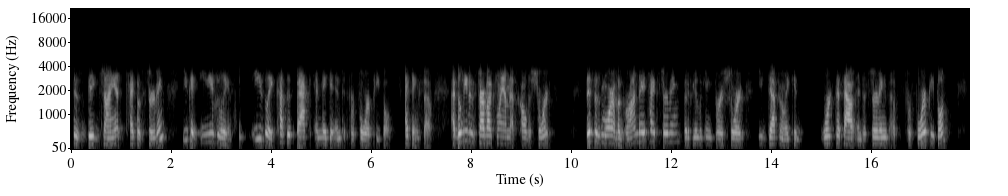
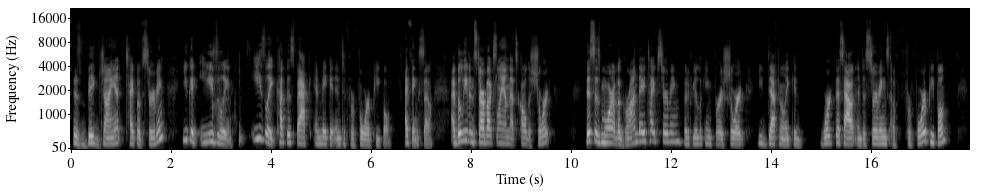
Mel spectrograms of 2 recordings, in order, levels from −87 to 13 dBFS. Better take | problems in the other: second | phone-call audio; poor line

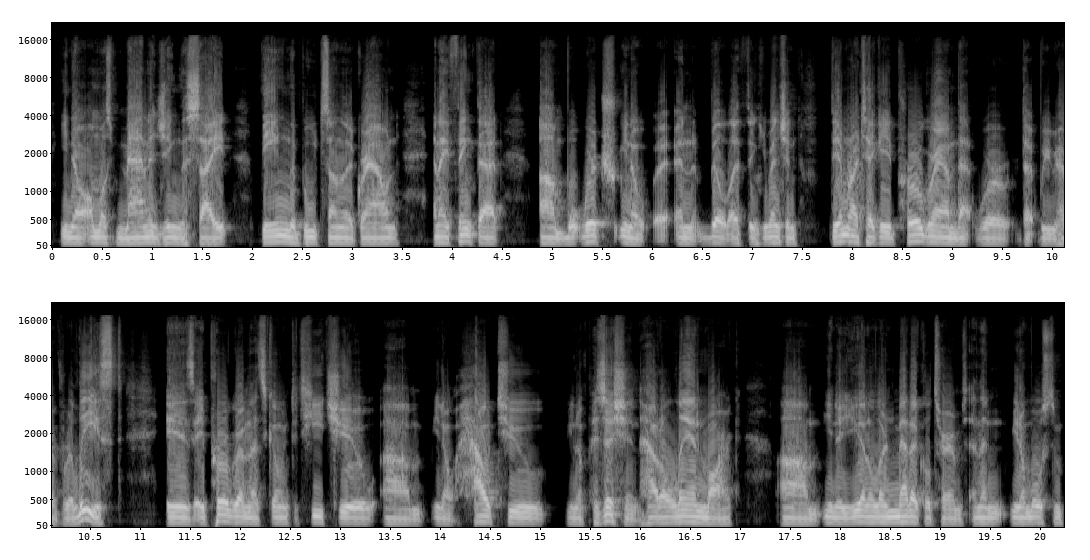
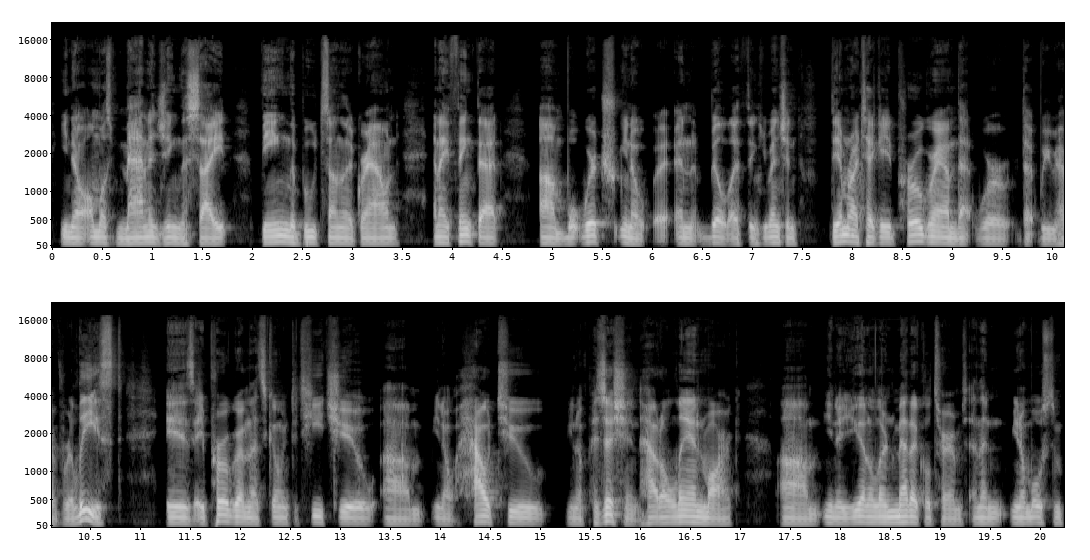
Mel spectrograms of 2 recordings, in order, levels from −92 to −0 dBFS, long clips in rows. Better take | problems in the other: second | distortion; slight; 10 dB below the speech

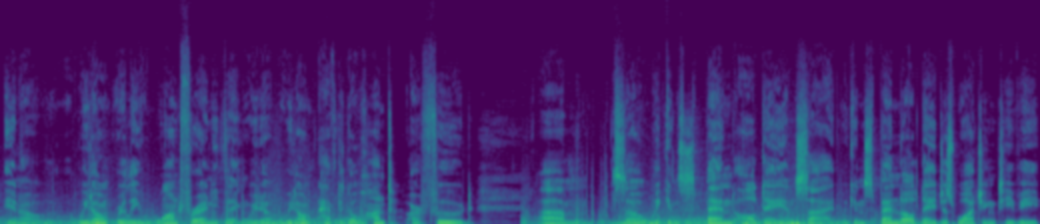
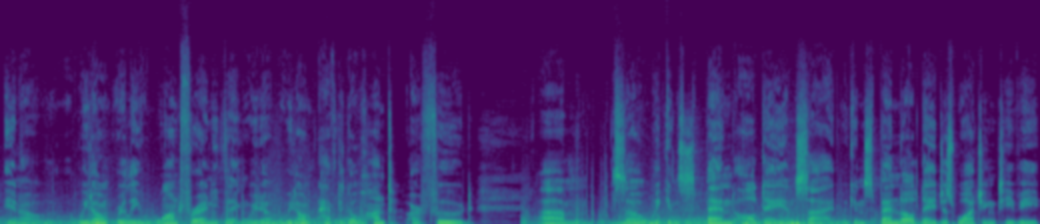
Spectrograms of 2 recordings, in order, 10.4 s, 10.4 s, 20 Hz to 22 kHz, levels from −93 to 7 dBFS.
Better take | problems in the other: neither | wind noise on the microphone; heavy; until 3.5 s and from 5 to 9.5 s; 10 dB below the speech; the same in both

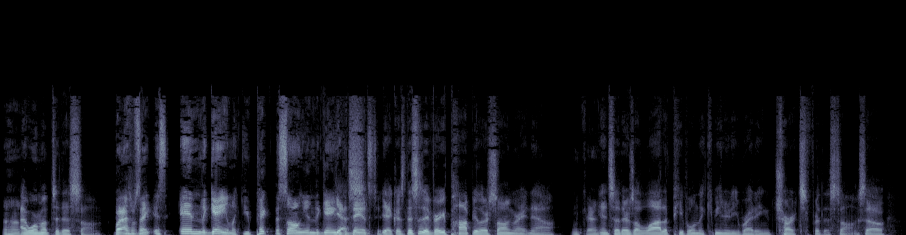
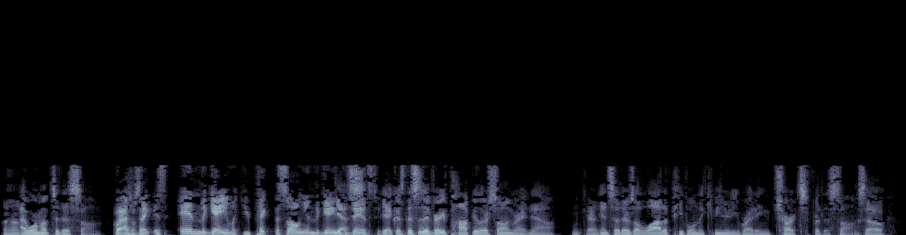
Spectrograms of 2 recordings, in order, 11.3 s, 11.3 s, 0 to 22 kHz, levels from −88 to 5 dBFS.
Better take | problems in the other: first | garbled, watery; badly; nothing above 6.5 kHz; slightly in the first

